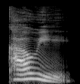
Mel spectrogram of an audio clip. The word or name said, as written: 가위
